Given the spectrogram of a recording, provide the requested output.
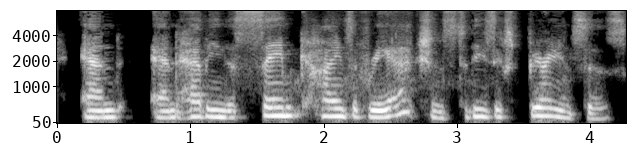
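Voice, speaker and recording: A somewhat breathy woman's voice at medium pitch with ordinary pitch variation. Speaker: dance movement therapist. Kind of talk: online presentation. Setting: video call. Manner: fast.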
